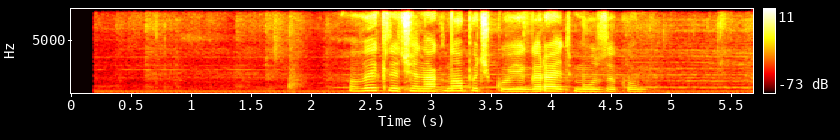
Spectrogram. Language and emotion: Russian, neutral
